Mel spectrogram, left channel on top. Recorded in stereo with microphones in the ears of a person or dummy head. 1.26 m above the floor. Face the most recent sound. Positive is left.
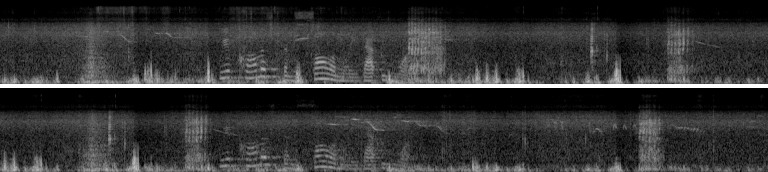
turn(degrees=75)  # may be behind; listen again after turning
